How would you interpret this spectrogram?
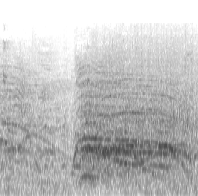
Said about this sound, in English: Fans cheer as Hoonah scores against Yakutat in a hard-fought gold medal tournament game. Elders in wheelchairs, texting high schoolers, and toddlers in diapers fill the stands of the Juneau Douglas High School gym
